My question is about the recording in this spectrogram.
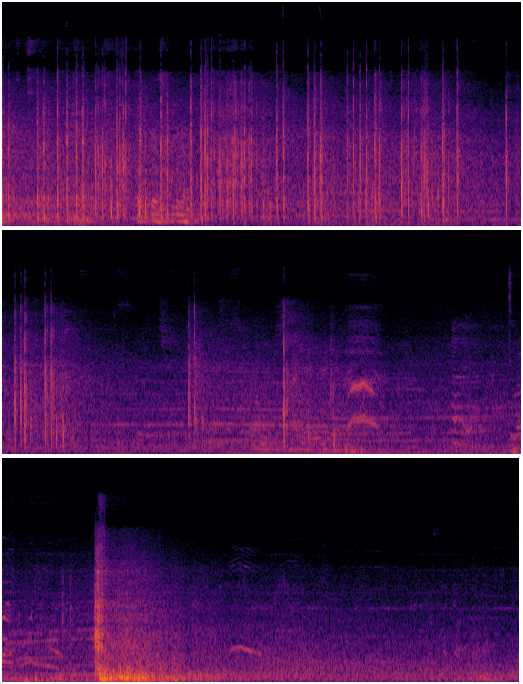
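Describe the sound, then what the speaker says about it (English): A drone strike explodes at an oil refinery at night: a burst of sharp crackling bangs leads to a quieter stretch, then one heavy, booming blast that rumbles away, with a voice talking over it. "The footage shows the moment of impact, a massive explosion lighting up the night sky"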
